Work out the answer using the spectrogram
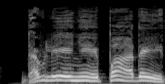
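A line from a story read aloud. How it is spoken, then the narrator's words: Shouted. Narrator (Russian): крикнул один из ординаторов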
